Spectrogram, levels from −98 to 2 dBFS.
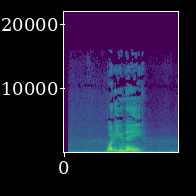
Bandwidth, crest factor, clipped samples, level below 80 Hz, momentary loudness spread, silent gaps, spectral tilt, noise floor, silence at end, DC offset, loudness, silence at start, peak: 16 kHz; 18 dB; under 0.1%; -48 dBFS; 14 LU; none; -4.5 dB/octave; -46 dBFS; 0.1 s; under 0.1%; -23 LUFS; 0.45 s; -6 dBFS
